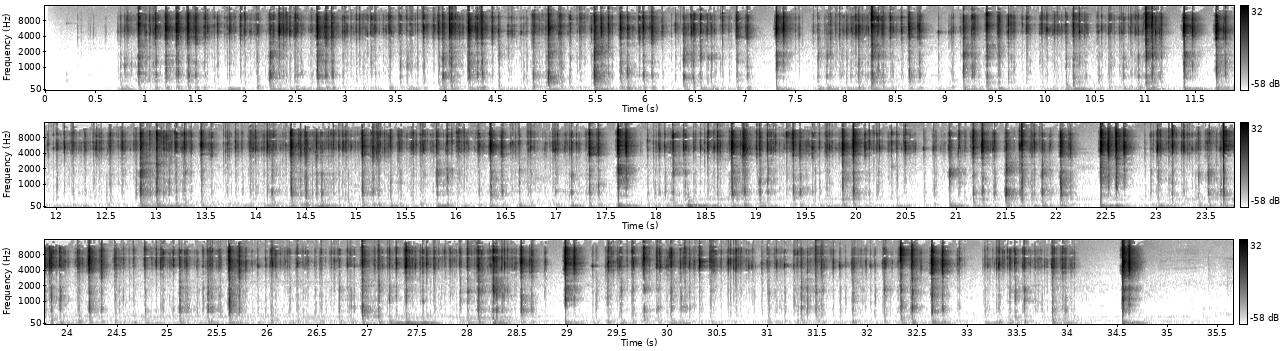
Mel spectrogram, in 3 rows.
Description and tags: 014 - Sisor switch keyboard.L
Sound of a cougar scissor switch keyboard.
computer, keyboard, keystroke, laptop, mouse, noise, office, pc, scissor, switch, tone, type, typing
